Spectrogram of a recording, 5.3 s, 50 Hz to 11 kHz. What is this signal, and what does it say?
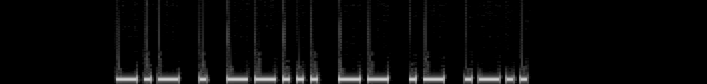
Morse code, heard as a keyed tone, about 23 wpm, 700 Hz. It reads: KE7MAL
